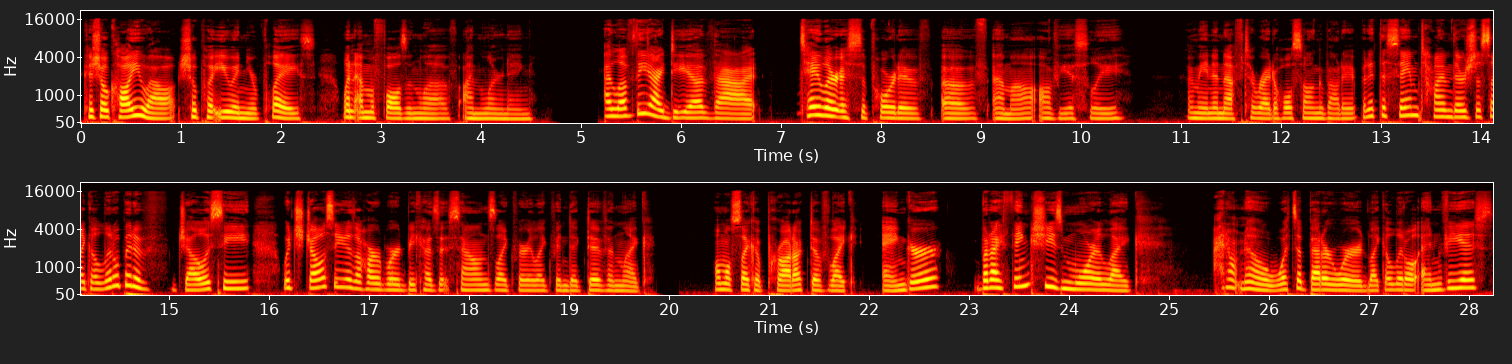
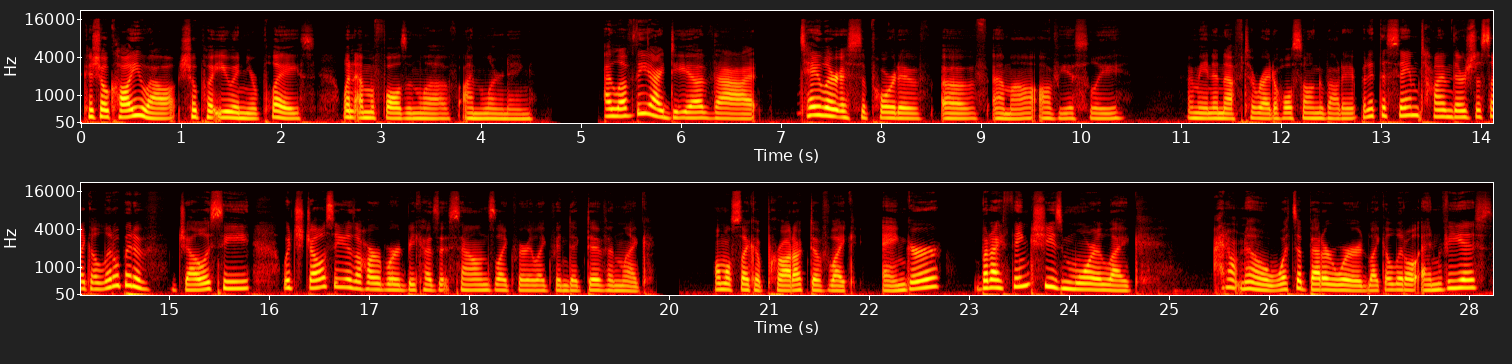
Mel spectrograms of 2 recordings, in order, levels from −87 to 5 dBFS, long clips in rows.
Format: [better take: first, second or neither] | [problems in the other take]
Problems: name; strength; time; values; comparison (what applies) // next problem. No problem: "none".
first | muffled; slightly; fading above 2 kHz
